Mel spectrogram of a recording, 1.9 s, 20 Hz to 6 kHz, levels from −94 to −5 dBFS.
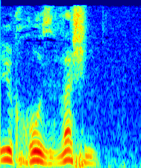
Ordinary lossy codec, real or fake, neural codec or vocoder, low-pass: MP3, 32 kbps; real; none; 5.4 kHz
